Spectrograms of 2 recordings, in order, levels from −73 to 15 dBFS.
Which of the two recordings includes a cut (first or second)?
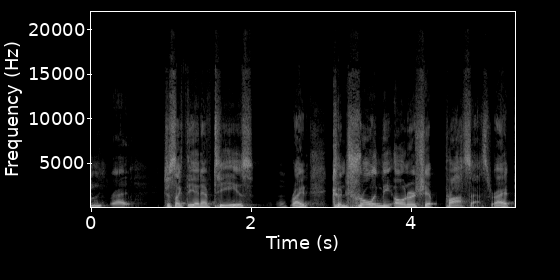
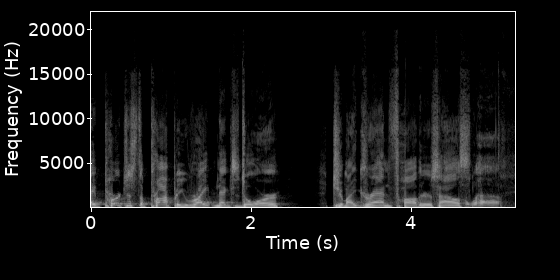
first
